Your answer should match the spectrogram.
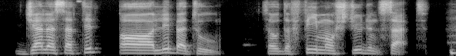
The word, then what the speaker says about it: جلست الطالبة: So it was جلست الطالبة, but as we said, when you have the ta on the end of جلست with the sukoon, and then we have the alif and the lam, it's then pronounced with a kasrah.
